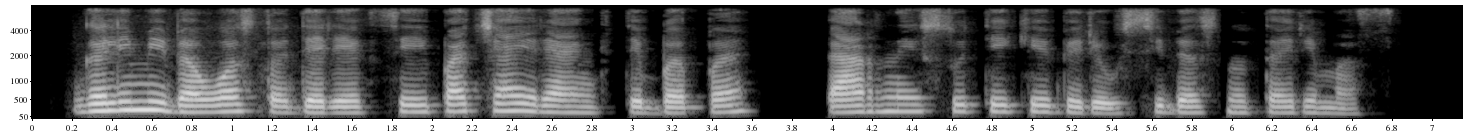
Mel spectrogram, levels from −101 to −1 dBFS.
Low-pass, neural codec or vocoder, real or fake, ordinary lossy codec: 7.2 kHz; none; real; AAC, 48 kbps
